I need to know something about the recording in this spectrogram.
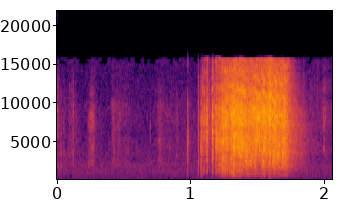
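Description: Hook-and-loop fastener on a fabric belt being pulled apart: one rasping rip lasting a little under a second, starting about a second in.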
